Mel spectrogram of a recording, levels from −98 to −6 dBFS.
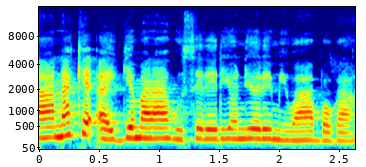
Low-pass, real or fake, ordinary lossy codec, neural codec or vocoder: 14.4 kHz; fake; none; vocoder, 44.1 kHz, 128 mel bands every 512 samples, BigVGAN v2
